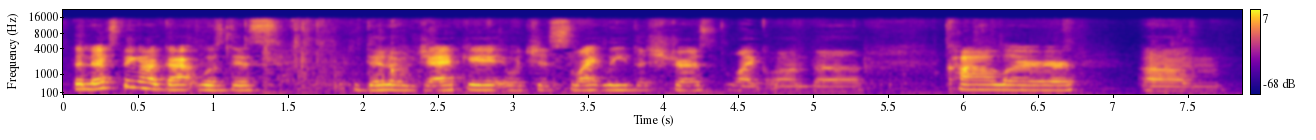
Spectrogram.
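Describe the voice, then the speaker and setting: A young woman with a slightly stuffy cold talks casually and loosely, filling her sentences with "like" and "um". Her voice sits a little low yet sounds bright and forward, close to the camera in a small bedroom with a faint hum behind. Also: fairly even intonation, slow. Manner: chatty, rambling, uses "like" often. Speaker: fashion vlogger. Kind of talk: casual try-on haul.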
